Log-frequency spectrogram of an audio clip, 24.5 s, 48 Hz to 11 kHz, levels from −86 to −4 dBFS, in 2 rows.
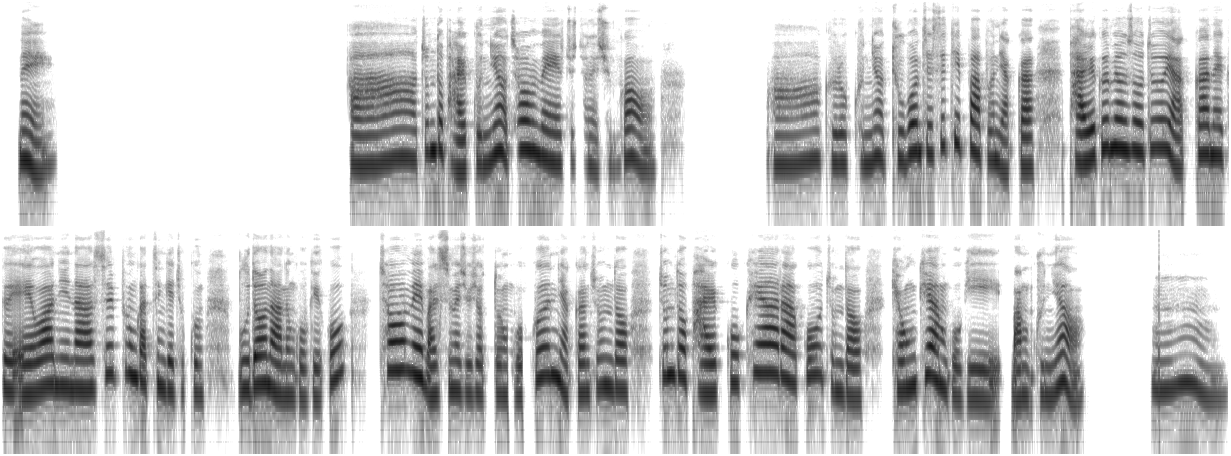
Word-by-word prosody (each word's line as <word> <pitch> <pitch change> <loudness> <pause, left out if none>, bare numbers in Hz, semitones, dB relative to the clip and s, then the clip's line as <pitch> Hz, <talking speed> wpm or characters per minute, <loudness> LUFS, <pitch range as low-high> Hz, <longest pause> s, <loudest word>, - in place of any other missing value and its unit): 네. 215 -3 -2 2.9
아 230 +4 -2
좀 290 +2 +2
더 300 - +2
밝군요. 220 +5 0
처음에 285 -7 +2
추천해 215 -2 -13
주신 205 +1 -14
거. 245 -3 -2 1.2
아 220 +2 -5
그렇군요. 225 +2 -5
2번째 280 +4 +1
시티팝은 290 - -1
약간 205 +2 +1 0.3
밝으면서도 305 +5 +3
약간의 275 -2 +1
그 240 -3 -2
애환이나 235 +1 +3
슬픔 330 +5 -2
같은 260 -4 -1
게 225 -1 0
조끔 215 -1 -9 0.3
묻어나는 230 -4 +3
곡이고 195 - -3 0.3
처음에 360 -3 +5
말씀해 225 0 -2
주셨던 210 -1 -6
곡은 305 +11 0
약간 215 -2 -2
좀 245 +2 -3
더 230 -1 +1 0.3
좀 325 0 +2
더 310 -2 +3
밝고 215 +1 -1
쾌활하고 330 -2 +3
좀 230 -7 -7
더 195 -2 +1 0.3
경쾌한 250 +4 +2
곡이 190 -2 -5
많군요. 195 +5 -2 0.7
음. 230 -4 -6
235 Hz, 220 characters per minute, -22 LUFS, 215-285 Hz, 2.9 s, 처음에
